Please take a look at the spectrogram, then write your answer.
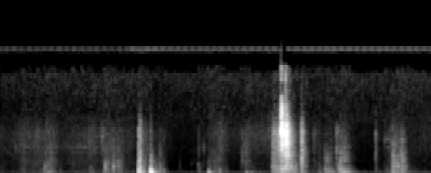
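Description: A metal file drawer in an office is pulled open, with sliding rattles and a few sharp thunks and knocks spread irregularly across a few seconds, close by and without speech.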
